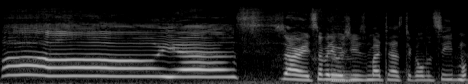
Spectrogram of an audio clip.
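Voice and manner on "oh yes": very high, drawn-out ecstatic moan. Playing along with a co-host's absurd joke, Herbal Essences commercial moan. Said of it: "You went like full Herbal Essence commercial then".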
